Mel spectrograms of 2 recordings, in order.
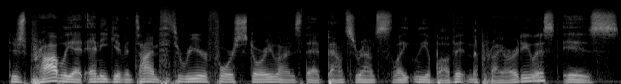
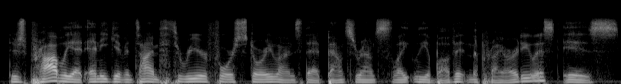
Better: first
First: none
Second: garbled, watery; slightly; nothing above 8 kHz

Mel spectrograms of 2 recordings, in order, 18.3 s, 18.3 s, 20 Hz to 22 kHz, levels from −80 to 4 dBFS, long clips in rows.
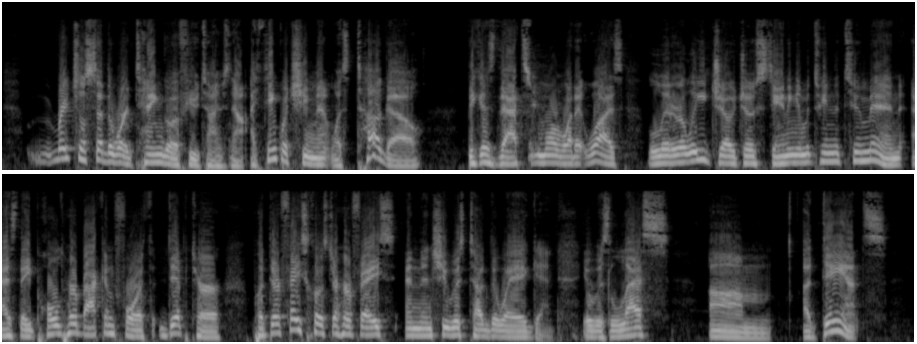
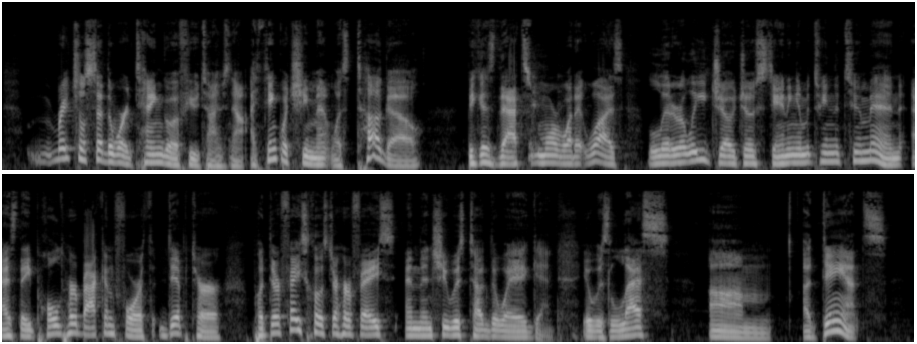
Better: second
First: distortion; slight; 8% of the sound clipped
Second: none

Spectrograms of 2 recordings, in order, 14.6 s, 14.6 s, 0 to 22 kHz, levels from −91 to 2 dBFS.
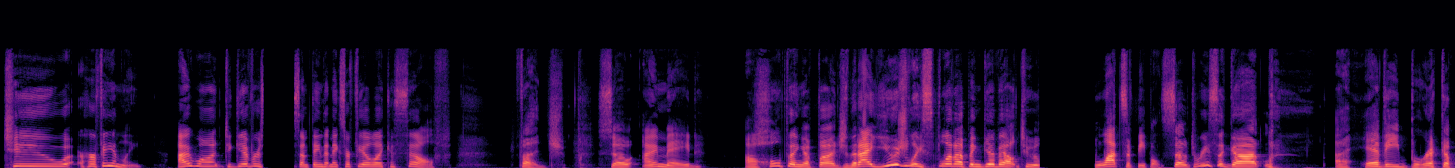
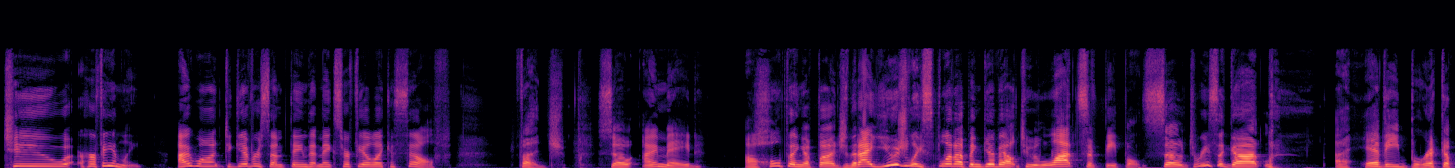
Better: second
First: audio freezing; at 2.5 s and at 10 s for 0.5 s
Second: none

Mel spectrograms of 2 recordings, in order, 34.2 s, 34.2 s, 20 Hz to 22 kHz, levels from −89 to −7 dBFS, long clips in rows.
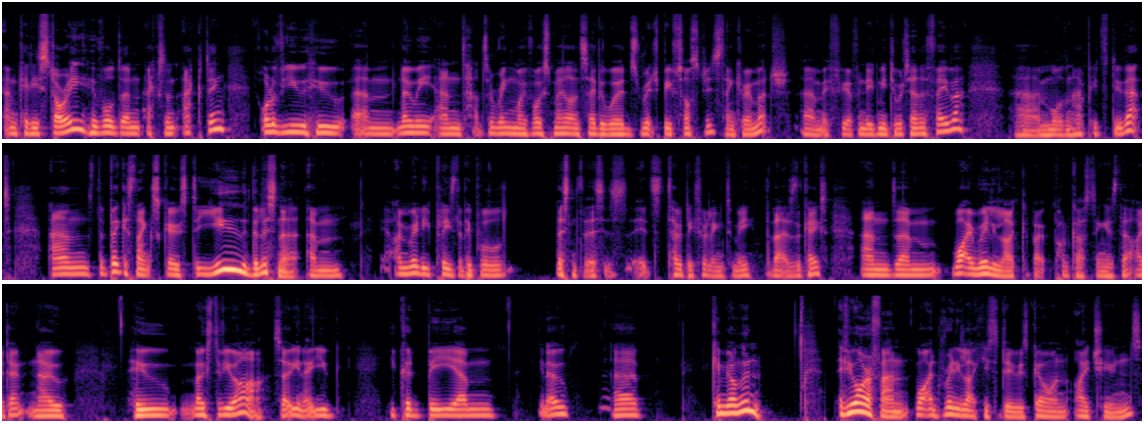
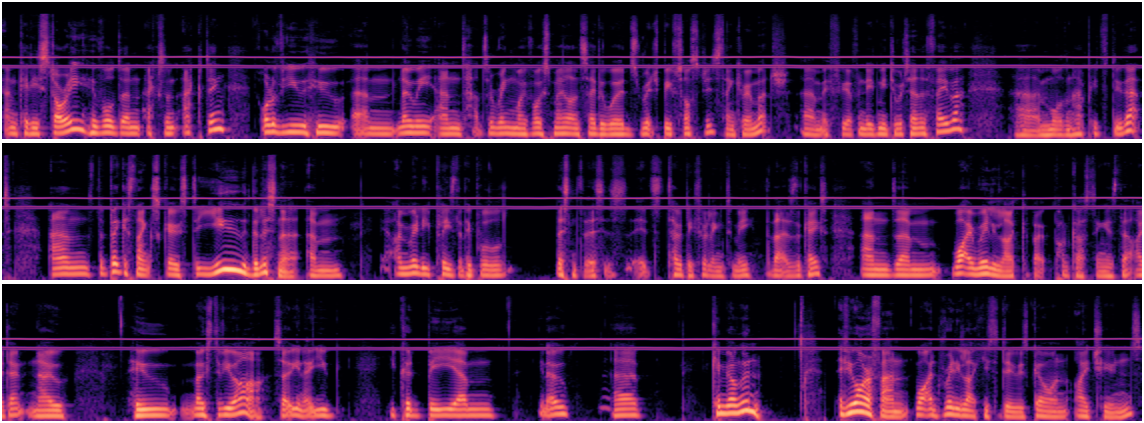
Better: first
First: none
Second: high-pitched whine; noticeable; throughout; 5 kHz, 10 dB below the speech

